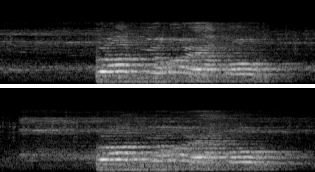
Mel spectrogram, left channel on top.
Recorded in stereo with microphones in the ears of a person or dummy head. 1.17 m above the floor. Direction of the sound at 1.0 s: 65° left (ahead or behind).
